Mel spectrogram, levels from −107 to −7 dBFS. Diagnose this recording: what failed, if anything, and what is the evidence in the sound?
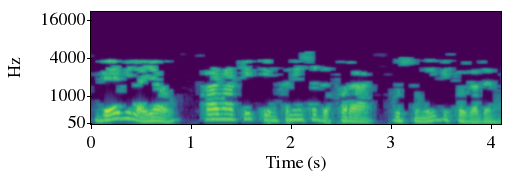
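Codec stage: a hard spectrogram ceiling at 5 kHz, with watery, swirly speech throughout. The likely cause is heavy MP3 compression at a very low bitrate.

Playback stage: CD scratch ticks, ten regular clicks from 1.39 to 3.14 s, each at most about 10 ms. They show as brief glitches in the waveform, one for each unrecoverable disc revolution.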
